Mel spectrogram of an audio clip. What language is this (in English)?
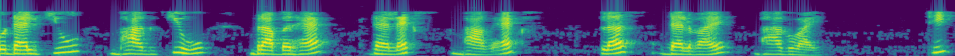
Hindi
